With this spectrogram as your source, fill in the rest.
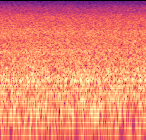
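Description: A waterfall at a resort, a steady broadband rush of falling water filling the sound evenly with no breaks, close and fairly soft.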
